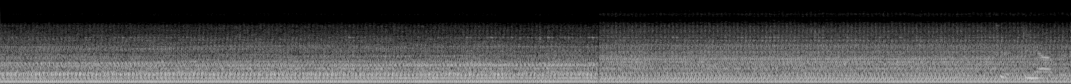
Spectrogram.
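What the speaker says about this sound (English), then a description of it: "Excuse the sound of the generator." A generator runs steadily on a sailboat leaving an anchorage at dawn in the Thames Estuary, a loud, constant mechanical drone with a slight shift in tone partway through.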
